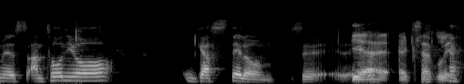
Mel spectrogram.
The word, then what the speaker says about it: Gastelum: Your full name is Antonio Gastelum. So, yeah, exactly. you pronounce it better than the people from Mexico. Oh. People from Mexico call it Gastelam.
